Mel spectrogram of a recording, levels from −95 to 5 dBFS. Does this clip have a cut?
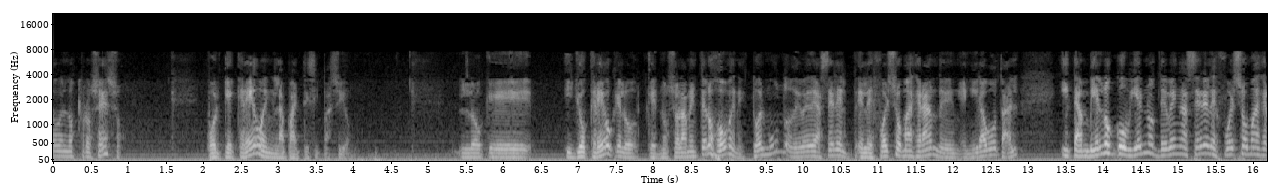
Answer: no; 0 cuts

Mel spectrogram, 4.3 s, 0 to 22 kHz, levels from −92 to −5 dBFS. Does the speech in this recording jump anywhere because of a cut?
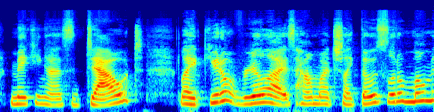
no; 0 cuts

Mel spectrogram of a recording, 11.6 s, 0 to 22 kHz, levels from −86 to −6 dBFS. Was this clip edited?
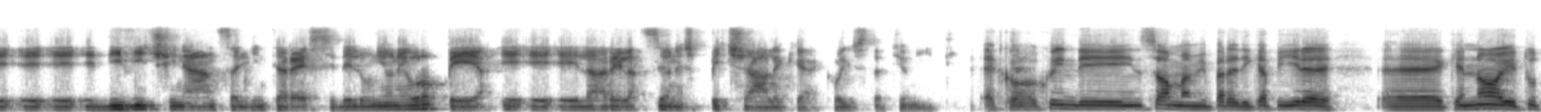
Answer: yes; 1 cut; at 7.3 s

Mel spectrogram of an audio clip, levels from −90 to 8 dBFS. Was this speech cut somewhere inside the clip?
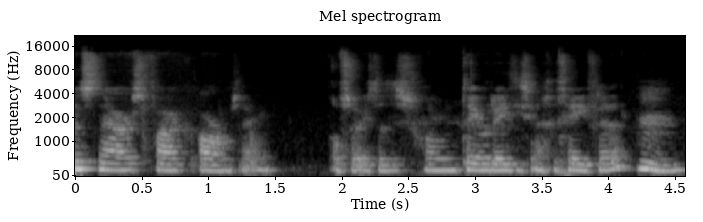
no; 0 cuts

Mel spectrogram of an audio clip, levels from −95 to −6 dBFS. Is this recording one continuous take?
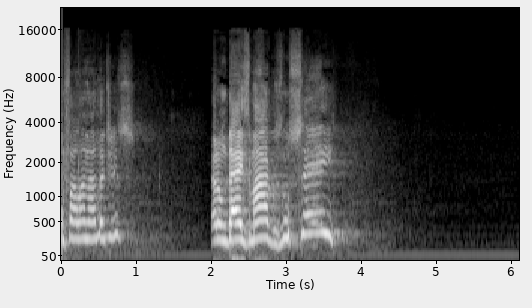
yes; 0 cuts

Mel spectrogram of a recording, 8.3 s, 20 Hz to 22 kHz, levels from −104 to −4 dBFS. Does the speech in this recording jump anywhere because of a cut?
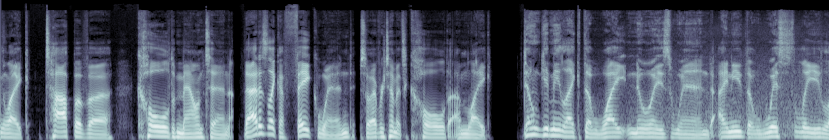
yes; 1 cut; at 2.3 s

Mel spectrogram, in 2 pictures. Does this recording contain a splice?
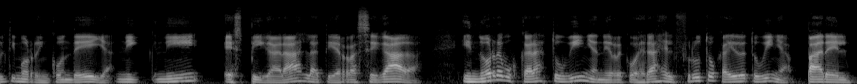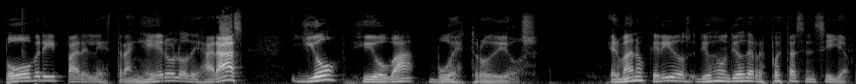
no; 0 cuts

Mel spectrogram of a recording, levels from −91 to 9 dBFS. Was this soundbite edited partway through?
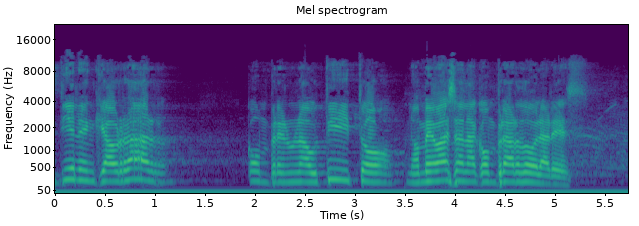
yes; 1 cut; at 3.5 s

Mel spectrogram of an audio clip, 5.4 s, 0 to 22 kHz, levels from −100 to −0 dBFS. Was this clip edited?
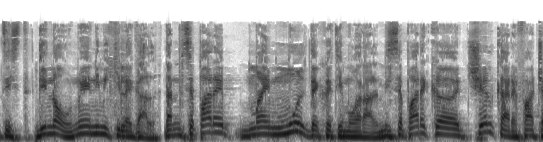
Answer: no; 0 cuts

